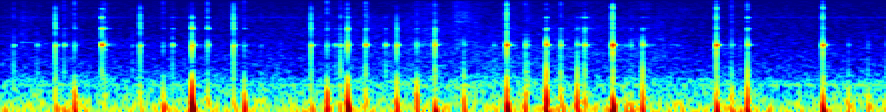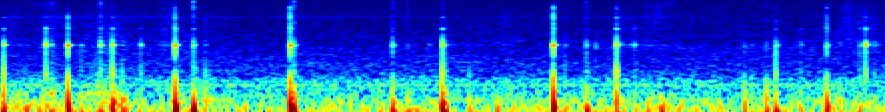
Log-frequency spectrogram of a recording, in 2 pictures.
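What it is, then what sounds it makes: Glass candle jar. A small clear glass tumbler holding a lit red wax candle, full of wax, is held in both hands and tapped gently on its glass wall with fingertips and nails. Many quick, soft clinks with a bright glassy ping fall in an uneven, unhurried rhythm over a low, dull background rumble, each tap dying away almost at once.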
